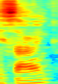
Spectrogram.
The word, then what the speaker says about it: sine: Even though it's, it's spelled sin, we say sine.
